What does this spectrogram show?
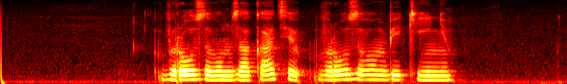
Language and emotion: Russian, neutral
